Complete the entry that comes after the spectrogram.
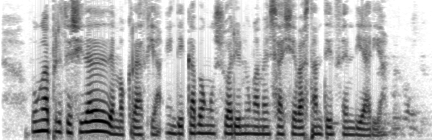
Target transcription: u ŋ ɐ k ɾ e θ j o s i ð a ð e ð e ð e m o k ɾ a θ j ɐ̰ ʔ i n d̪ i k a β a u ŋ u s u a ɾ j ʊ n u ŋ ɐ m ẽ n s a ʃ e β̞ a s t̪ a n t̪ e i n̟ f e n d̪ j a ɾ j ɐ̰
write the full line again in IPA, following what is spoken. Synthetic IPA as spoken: u ŋ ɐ p ɾ e θ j o s i ð a ð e ð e ð e m o k ɾ a θ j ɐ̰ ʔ i n d̪ i k a β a u ŋ u s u a ɾ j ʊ n u ŋ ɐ m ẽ n s a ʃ e β̞ a s t̪ a n t̪ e i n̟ θ e n d̪ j a ɾ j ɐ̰

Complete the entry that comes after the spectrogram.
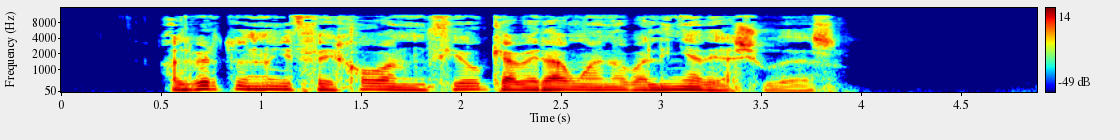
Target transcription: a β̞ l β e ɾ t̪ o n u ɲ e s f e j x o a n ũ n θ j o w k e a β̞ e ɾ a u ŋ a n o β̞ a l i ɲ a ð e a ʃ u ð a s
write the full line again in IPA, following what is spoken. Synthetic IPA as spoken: a l β e ɾ t̪ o n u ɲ e θ f e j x o a n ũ n θ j o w k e a β̞ e ɾ a u ŋ a n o β̞ a l i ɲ a ð e a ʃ u ð a s

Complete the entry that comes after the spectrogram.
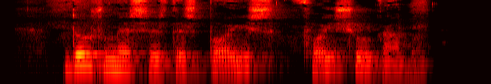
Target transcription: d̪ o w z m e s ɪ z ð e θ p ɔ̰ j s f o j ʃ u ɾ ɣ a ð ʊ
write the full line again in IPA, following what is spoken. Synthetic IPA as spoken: d̪ o w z m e s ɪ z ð e s p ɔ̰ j s f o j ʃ u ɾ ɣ a ð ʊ

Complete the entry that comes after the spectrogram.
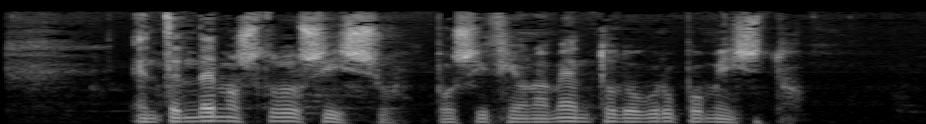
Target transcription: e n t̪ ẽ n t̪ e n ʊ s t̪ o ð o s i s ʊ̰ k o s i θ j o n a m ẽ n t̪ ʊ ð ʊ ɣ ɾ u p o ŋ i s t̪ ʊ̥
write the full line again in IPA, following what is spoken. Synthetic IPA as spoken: e n t̪ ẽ n d̪ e m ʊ s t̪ o ð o s i s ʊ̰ p o s i θ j o n a m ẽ n t̪ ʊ ð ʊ ɣ ɾ u p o m i s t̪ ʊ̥

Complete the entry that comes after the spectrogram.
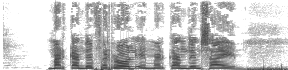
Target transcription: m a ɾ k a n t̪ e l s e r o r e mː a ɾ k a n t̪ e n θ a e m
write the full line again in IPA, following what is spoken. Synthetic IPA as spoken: m a ɾ k a n d̪ e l f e r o l e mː a ɾ k a n d̪ e n s a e m

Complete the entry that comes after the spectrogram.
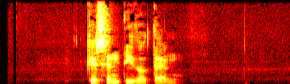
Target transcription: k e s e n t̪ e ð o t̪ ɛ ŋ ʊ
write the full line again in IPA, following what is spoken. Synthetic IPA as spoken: k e s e n t̪ i ð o t̪ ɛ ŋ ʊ

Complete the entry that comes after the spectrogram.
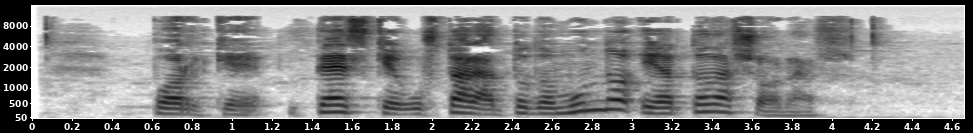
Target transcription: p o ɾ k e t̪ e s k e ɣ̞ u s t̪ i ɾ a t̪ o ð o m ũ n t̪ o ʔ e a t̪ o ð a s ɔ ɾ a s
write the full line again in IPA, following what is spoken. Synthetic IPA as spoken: p o ɾ k e t̪ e s k e ɣ̞ u s t̪ a ɾ a t̪ o ð o m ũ n d̪ o ʔ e a t̪ o ð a s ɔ ɾ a s

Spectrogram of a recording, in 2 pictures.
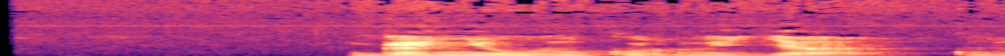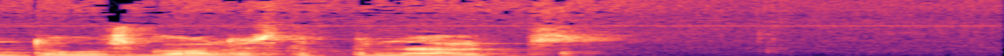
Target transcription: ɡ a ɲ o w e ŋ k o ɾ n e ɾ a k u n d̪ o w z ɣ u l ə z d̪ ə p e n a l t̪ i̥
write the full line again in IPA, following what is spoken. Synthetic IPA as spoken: ɡ a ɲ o w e ŋ k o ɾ n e ʎ a k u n d̪ o w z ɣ ɔ l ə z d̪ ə p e n a l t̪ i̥

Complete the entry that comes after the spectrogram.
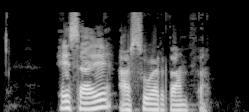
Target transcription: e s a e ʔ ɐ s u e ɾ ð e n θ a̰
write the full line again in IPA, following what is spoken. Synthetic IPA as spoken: e s a e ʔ a s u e ɾ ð a n θ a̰

